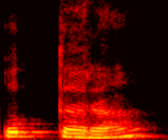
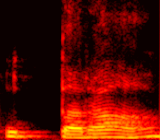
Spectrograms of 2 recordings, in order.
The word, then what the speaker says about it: Uttara: the daughter of King Uttara and begot four sons. Sorry, not this is not uttar but it's uttar. Okay, not a long a long a ut is the mother of parikhit maharaj.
